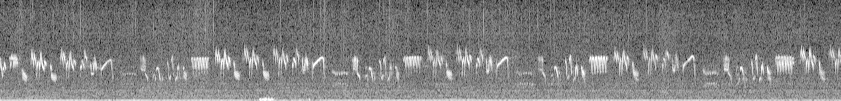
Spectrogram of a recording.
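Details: A skylark singing during its rising song flight, somewhat distant. Its thin, high chirps and trills come in looser bursts with short gaps, over a constant low hum and a brief low thump.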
